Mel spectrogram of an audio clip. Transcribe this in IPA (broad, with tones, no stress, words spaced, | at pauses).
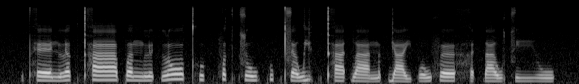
pʰɛː˨˩n lɐ˧k̚t̪ʰaː˧ pɐ˨ŋ lɵ˨t̚lɔː˥ t̪ʰʊ˧k̚fɐ˥k̚t͡so˧w kʷɐ˥p̚t͡sɐ˨˥w jɪ˨k̚t̪ʰaː˨t̚waː˨˩ n̪ɐ˨k̚jaː˨˩jpo˨˥wfœː˧ hɐ˧t̚ aː˨wt͡siː˨w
